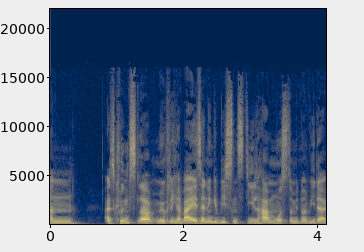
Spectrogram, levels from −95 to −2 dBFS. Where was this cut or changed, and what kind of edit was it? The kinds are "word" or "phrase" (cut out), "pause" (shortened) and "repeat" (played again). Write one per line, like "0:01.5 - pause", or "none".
none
